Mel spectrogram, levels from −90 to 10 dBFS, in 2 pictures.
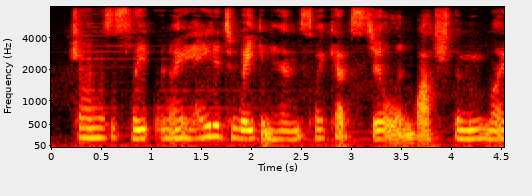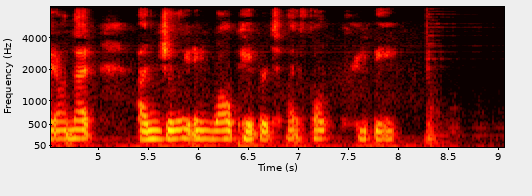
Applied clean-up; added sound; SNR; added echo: neural separator model SepFormer DNS4.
